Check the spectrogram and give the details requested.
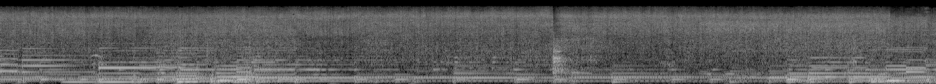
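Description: Smashed potatoes and hamburger steaks sizzling steadily on a hot Blackstone flat-top griddle, with a single sharp knock about five and a half seconds in. Background music with a melody plays under the sizzle.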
